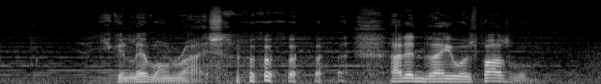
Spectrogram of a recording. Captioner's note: chuckles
